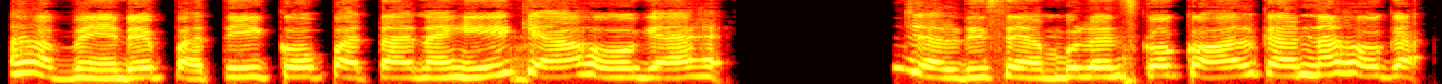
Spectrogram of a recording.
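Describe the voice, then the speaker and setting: A shrill scolding mother-in-law. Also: normal speed, a bit bright, no echo, clean studio sound. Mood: scornful. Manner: shrill, mocking insults. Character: scolding middle-aged mother-in-law, sharp-tongued. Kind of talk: cartoon story voice acting.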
